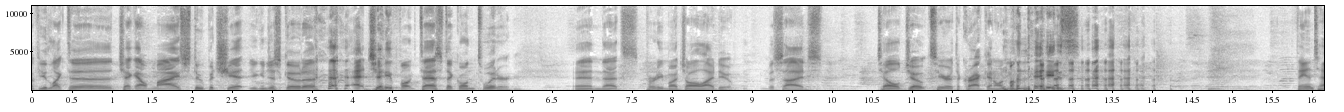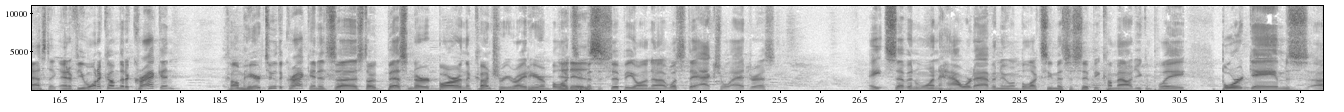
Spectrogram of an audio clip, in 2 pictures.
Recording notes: Live at The Wayward Kraken. Travel to The Wayward Kraken to host their first ever live podcast!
